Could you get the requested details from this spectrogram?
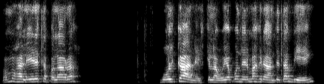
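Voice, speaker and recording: A woman's voice: a little high, steady tone, moderate pace, fairly bright tone, dull audio. A woman teacher giving an online language lesson, patiently explaining step by step and asking students to read aloud.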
